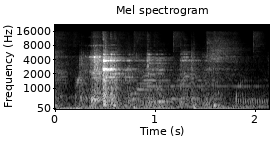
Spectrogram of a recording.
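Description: A glass mixing bowl clinks once, about half a second in, with a short ring, as egg-coated green beans are tossed in it by hand. Faint soft rustling of the wet beans follows.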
